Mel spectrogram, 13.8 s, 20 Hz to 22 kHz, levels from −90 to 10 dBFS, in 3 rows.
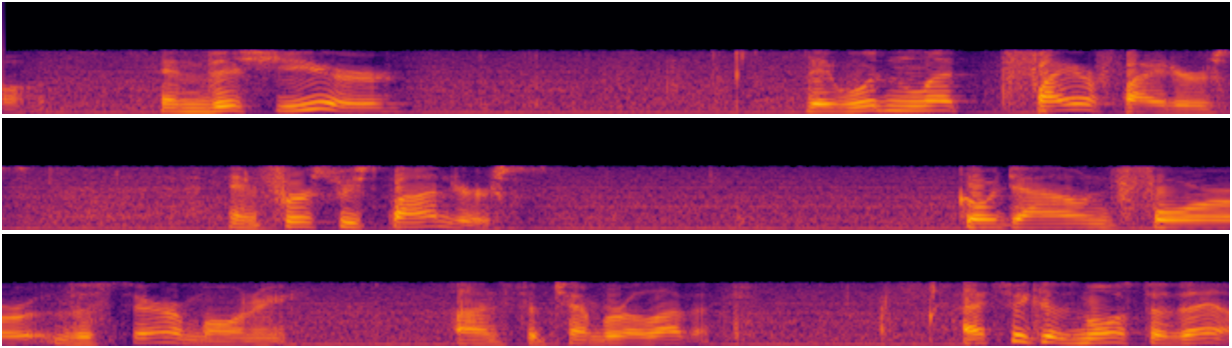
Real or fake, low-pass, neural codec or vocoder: real; 3.6 kHz; none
